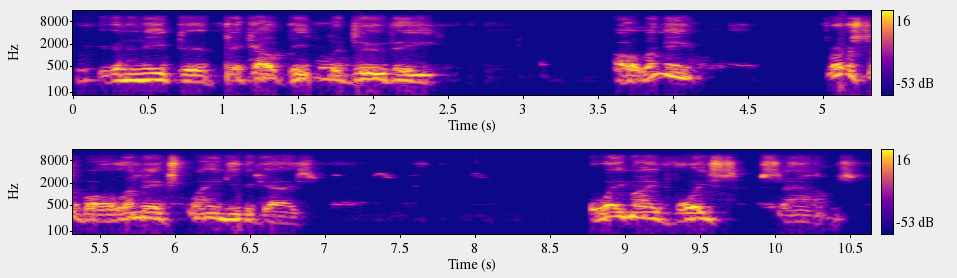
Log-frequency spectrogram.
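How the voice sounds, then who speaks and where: Hoarse, gravelly-voiced troop leader. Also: male voice, high-pitched, wildly swooping pitch, a little slow, long pauses, warm tone, low-quality recording. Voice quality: gravelly, rough voice. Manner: patient, instructive, checks that he is understood. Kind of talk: leading an online youth meeting. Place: video call. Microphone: tablet on a video call.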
